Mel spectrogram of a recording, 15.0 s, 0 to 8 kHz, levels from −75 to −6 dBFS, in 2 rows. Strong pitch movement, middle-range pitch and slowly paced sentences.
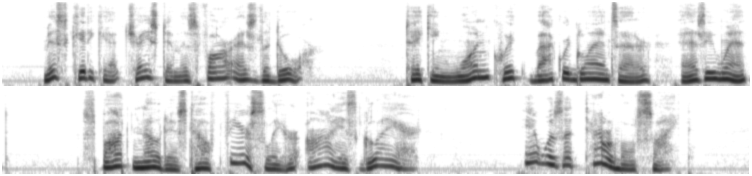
Yes: wide, 6.9 semitones; medium, 150 Hz; slow, 130 wpm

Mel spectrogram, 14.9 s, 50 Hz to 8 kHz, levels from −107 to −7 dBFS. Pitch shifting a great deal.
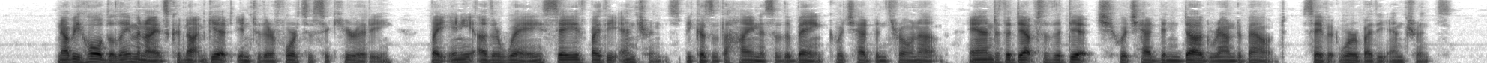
No: average, 3.2 semitones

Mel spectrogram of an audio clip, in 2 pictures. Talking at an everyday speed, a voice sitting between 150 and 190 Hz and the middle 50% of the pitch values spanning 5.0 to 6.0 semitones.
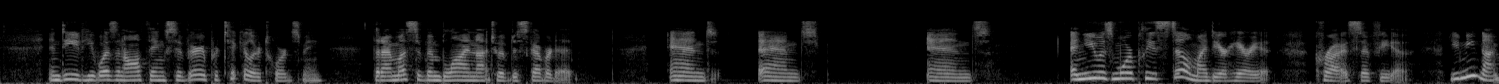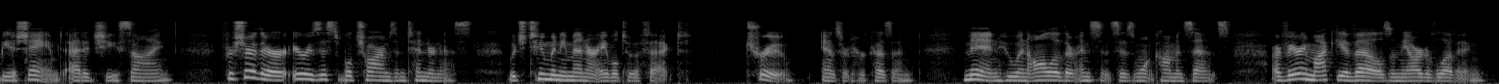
No: average, 165 wpm; medium, 185 Hz; average, 3.4 semitones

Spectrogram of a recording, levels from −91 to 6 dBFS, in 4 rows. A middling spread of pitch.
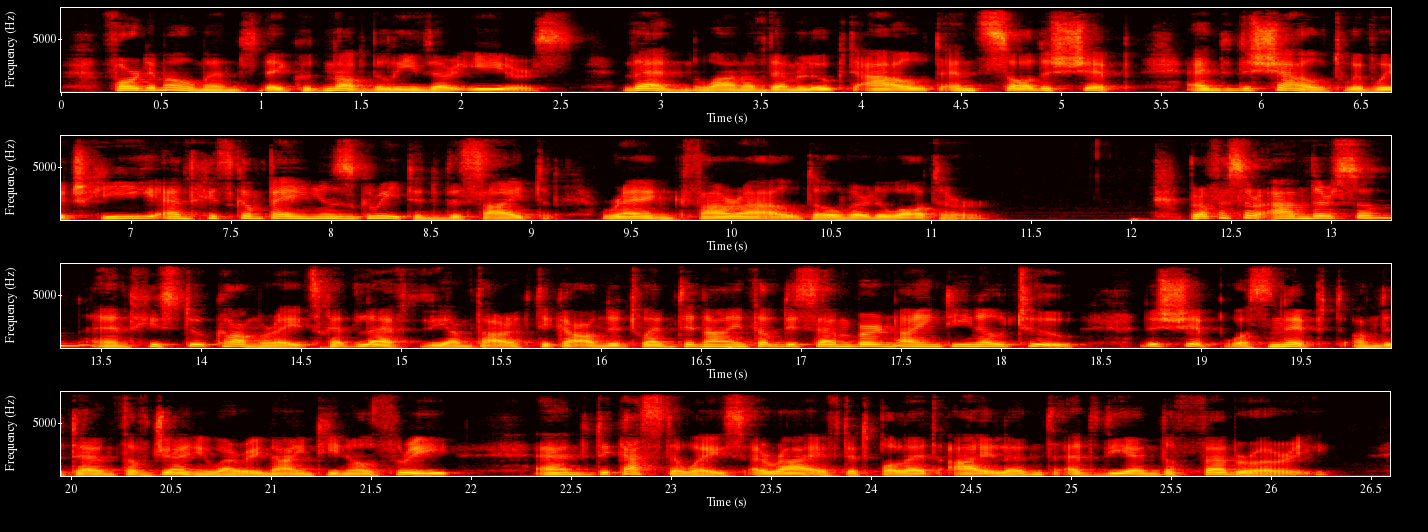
Yes: average, 4.7 semitones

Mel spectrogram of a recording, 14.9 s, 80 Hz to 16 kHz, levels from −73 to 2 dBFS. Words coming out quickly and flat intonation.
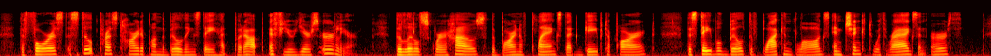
No: average, 155 wpm; narrow, 2.2 semitones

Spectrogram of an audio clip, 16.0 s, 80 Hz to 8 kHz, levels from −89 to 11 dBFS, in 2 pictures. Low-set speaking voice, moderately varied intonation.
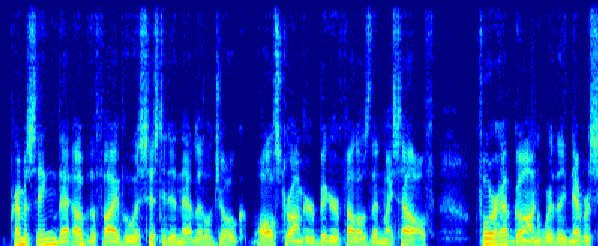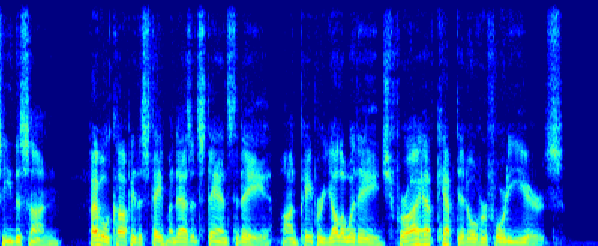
Yes: low, 120 Hz; average, 3.3 semitones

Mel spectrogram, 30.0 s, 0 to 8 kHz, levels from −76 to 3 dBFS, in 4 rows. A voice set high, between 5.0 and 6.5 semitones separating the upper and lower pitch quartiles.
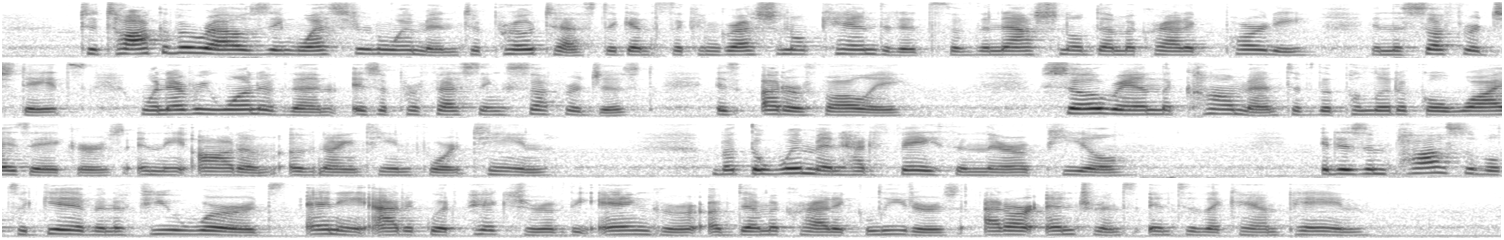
No: high, 195 Hz; average, 3.4 semitones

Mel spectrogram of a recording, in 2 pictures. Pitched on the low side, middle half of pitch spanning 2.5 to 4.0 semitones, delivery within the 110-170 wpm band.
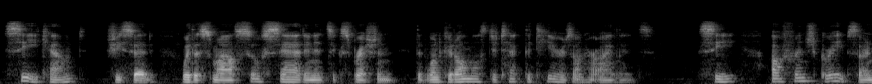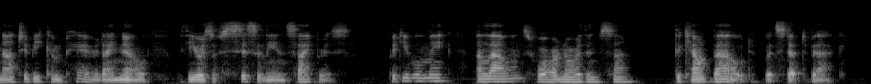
No: low, 110 Hz; average, 3.5 semitones; average, 180 wpm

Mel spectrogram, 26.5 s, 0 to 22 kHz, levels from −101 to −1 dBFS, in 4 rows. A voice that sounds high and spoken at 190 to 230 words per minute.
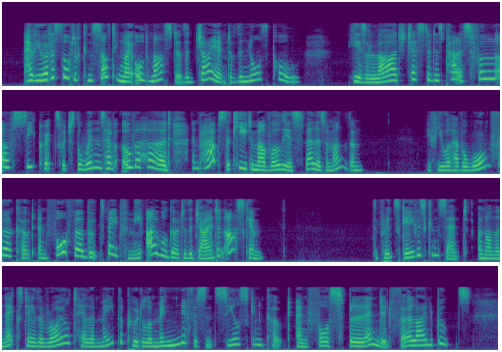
Yes: high, 230 Hz; fast, 205 wpm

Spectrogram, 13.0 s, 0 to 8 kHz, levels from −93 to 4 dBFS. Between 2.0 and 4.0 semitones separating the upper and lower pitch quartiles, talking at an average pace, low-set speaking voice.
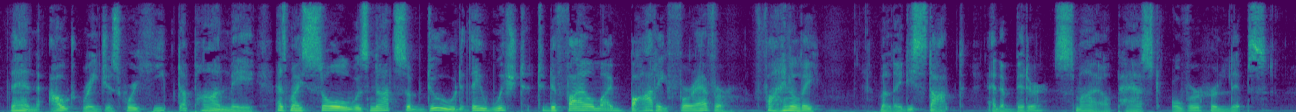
No: average, 4.7 semitones; average, 145 wpm; low, 120 Hz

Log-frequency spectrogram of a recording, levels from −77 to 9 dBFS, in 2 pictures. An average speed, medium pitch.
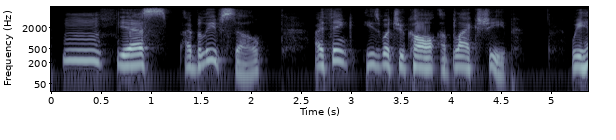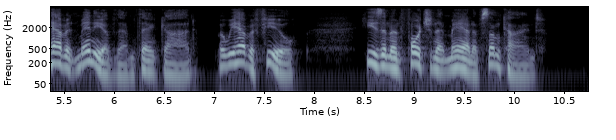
Yes: average, 180 wpm; medium, 150 Hz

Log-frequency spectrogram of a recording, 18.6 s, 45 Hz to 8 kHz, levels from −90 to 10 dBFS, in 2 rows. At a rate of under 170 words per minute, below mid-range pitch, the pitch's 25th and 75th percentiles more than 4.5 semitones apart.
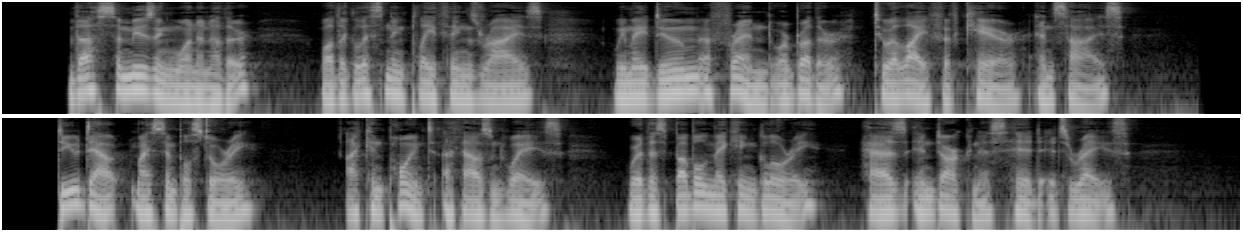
No: average, 150 wpm; very low, 95 Hz; average, 4.0 semitones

